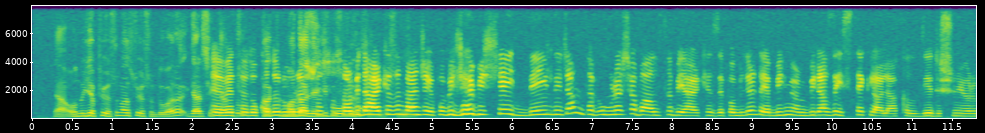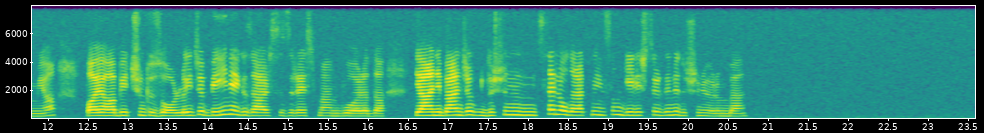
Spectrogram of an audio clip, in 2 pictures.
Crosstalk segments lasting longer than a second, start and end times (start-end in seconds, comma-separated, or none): 2.2-4.8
